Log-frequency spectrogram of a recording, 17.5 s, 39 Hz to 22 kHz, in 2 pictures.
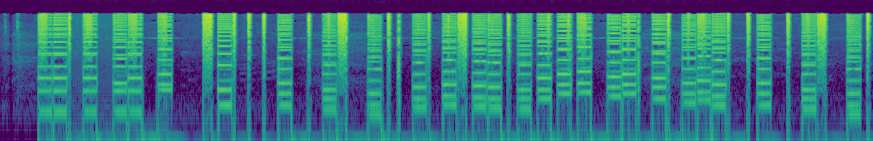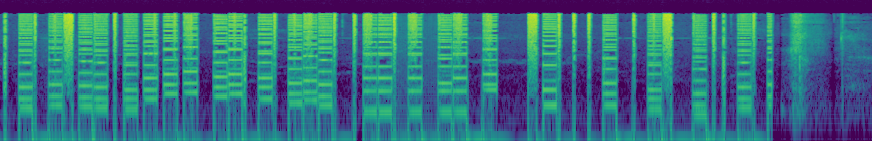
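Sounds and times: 
tinny 8-bit video game melody from a plush toy speaker: 0.4s - 16.5s.

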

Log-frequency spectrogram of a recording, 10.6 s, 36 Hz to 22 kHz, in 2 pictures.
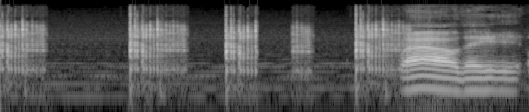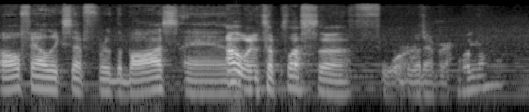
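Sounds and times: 
dice rattling across a hard surface: 0.0s - 0.5s, 1.3s - 4.1s
speech: 4.0s - 10.4s.

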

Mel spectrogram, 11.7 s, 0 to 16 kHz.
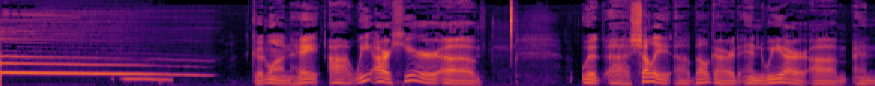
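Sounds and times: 
person imitating a wolf howl: 0.0s - 2.9s
faint low hum: 0.6s - 11.6s
speech: 3.4s - 6.5s, 7.8s - 11.6s.

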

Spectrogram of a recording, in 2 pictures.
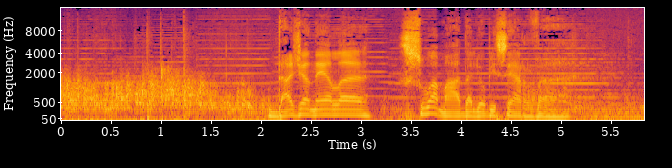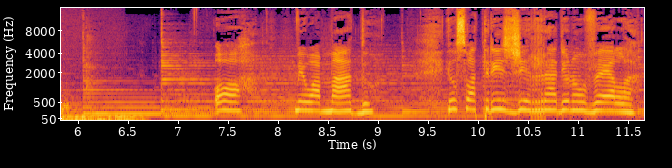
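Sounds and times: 
storm effect from a shaken thin x-ray sheet: 0.0s - 3.5s, 5.5s - 6.6s
speech: 2.1s - 5.3s, 7.4s - 11.6s.

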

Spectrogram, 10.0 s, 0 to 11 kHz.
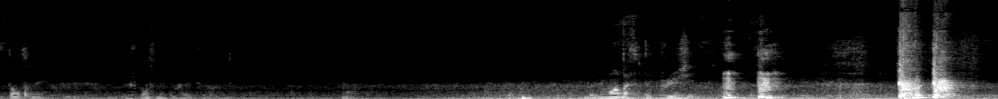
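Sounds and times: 
speech: 0.1s - 0.6s, 1.3s - 2.4s, 3.4s - 3.7s, 5.9s - 7.8s, 9.1s - 9.6s
man coughing into his fist: 7.2s - 8.0s, 9.0s - 9.8s.

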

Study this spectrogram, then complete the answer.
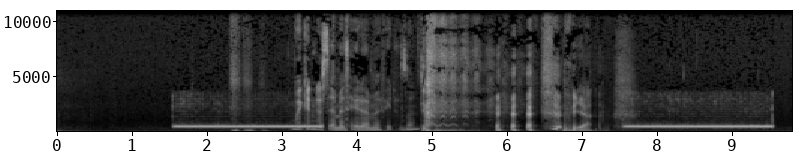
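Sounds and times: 
ringback tone of an outgoing telephone call: 1.6s - 3.5s, 7.6s - 9.6s
speech: 3.3s - 7.3s.

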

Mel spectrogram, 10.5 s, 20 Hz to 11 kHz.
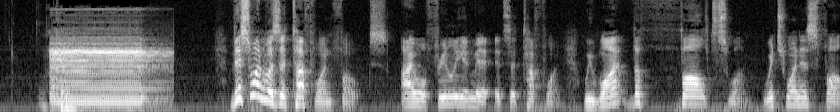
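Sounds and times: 
speech: 0.5s - 0.8s, 2.9s - 10.5s
game show buzzer: 0.6s - 2.2s.

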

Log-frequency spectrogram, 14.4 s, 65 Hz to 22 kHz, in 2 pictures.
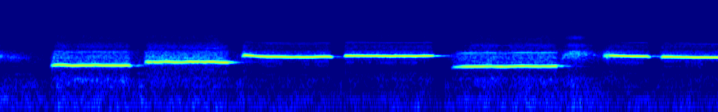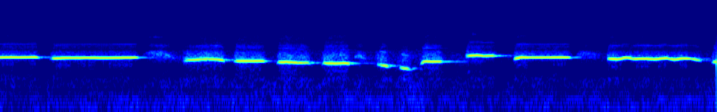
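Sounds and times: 
person whistling a slow stepwise melody: 0.0s - 14.3s.

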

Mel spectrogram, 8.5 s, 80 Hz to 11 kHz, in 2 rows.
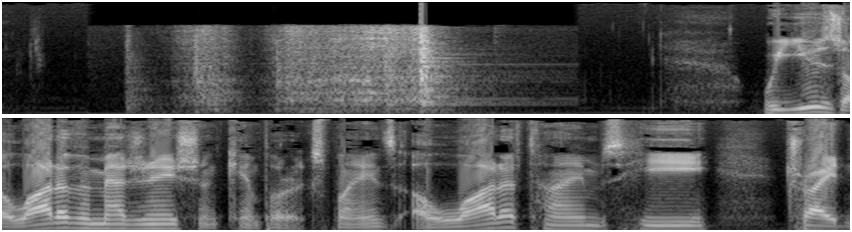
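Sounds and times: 
old iron stove door shutting with metallic clunk: 0.6s - 2.6s
old iron stove door scraping on small wood frame: 0.6s - 2.9s
speech: 3.8s - 8.4s.

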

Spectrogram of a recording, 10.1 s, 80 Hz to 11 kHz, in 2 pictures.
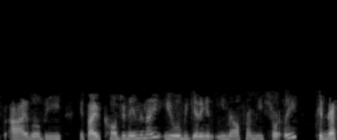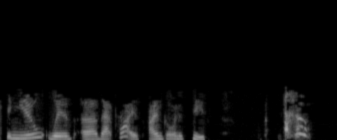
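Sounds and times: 
speech: 0.2s - 8.3s, 9.3s - 9.8s
sneeze with catching breaths: 9.3s - 9.8s.

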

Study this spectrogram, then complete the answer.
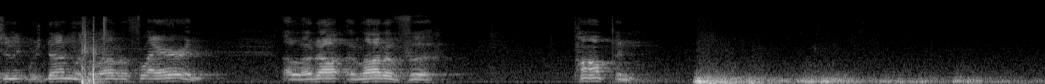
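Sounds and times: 
speech: 0.0s - 2.2s, 2.8s - 4.5s, 5.8s - 7.0s
thunder rumbling: 6.9s - 10.4s.

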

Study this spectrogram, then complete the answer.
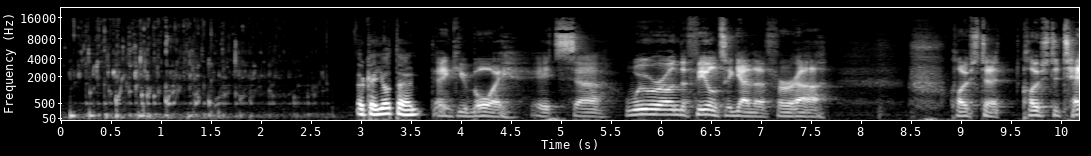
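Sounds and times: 
liquid pouring in a splashy stream: 0.0s - 2.8s
speech: 3.0s - 7.7s, 8.5s - 10.1s.

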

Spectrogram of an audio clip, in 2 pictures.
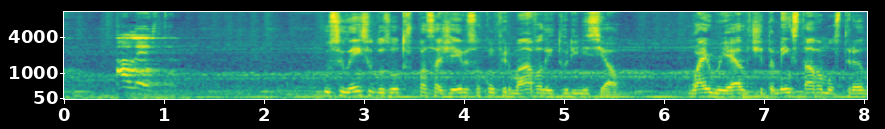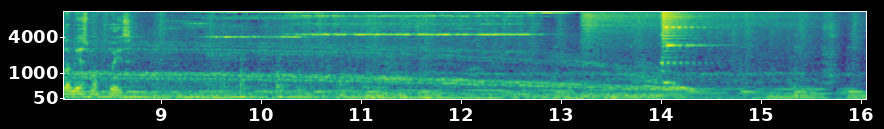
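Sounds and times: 
subway train braking into station: 0.0s - 15.8s
speech: 0.6s - 1.1s, 2.6s - 9.1s
subway train metallic wheel squeal: 8.2s - 14.8s.

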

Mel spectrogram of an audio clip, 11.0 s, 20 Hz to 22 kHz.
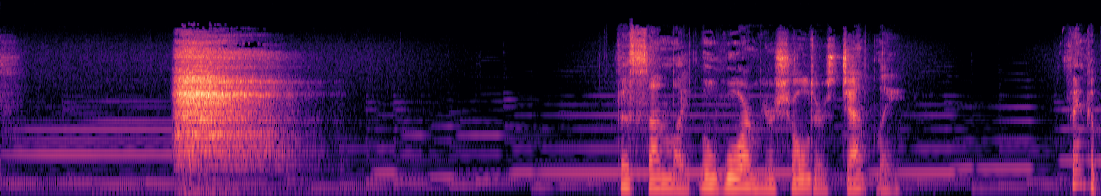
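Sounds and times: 
deep breathy exhale during a guided relaxation exercise: 1.7s - 3.6s
speech: 6.2s - 9.1s, 10.7s - 10.9s.

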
